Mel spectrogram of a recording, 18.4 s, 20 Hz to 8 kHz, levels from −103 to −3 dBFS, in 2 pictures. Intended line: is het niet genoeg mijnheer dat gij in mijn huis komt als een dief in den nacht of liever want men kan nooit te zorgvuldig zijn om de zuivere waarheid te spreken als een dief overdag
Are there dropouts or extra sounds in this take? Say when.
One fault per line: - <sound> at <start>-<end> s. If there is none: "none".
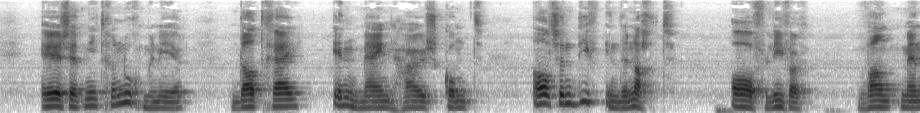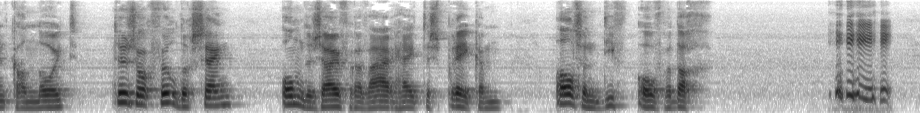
- laugh at 17.5-18.1 s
